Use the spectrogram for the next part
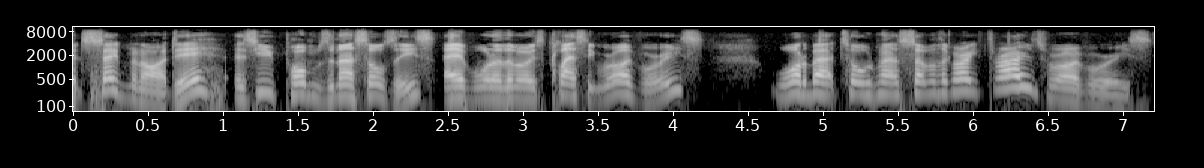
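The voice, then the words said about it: Poor imitation Australian accent. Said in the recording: “That was a really bad Australian accent ... that impression”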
